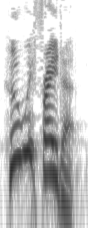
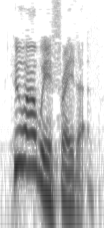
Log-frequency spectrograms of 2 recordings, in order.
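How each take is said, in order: First: "we" lifted high and stressed, higher voice. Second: "are" stressed at normal pitch, falling end. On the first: Preacher challenging the congregation, "we" stressed high. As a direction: lean hard on "we" in "Who are we afraid of?". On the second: Preacher repeating the question to the congregation, "are" stressed. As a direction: settle the weight on "are" in "Who are we afraid of?". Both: Shown as a demonstration.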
